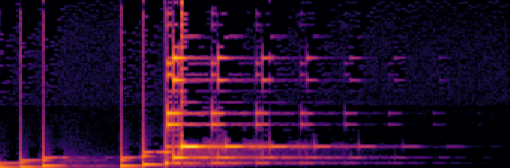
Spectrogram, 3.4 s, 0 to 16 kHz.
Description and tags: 131659 bertrof game-sound-intro-to-game & 80921 justinbw buttonchime02up 8
attention, sound, chime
